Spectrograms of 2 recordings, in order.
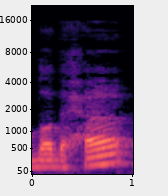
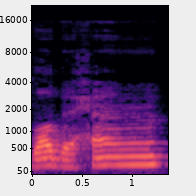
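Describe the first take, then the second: First: ضاد ح with final ح stopped short; ضاد ح ending on a clean ح; pausal form ضاد ح. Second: ضاد حا drawn out very slowly into the next word; ضاد حا with long final alef; connected form ضاد حا. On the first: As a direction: say ضاد ح as at a full stop. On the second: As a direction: stretch ضاد حا as if joined onward. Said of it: "در حالت وصل". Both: Shown as a demonstration.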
